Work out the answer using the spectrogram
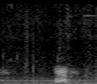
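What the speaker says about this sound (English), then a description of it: "that barking's driving me nuts. Can you get your dog to shut its beak?" A single dog bark in the video game Kingdom Come: Deliverance II, one short, fairly loud yelp standing alone over a quiet ambient background.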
